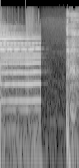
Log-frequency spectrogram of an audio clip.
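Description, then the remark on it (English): A loud, steady bell tone with bright ringing overtones, a wrestling 'versus' bell start sound effect, sounds for under a second and cuts off abruptly. A brief hush follows, then a harsh, noisy burst of compressed sound that rises at the end. “That's the versus bell start, and for some reason it has some type of weird compressor on it that's making it go up at the end.”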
